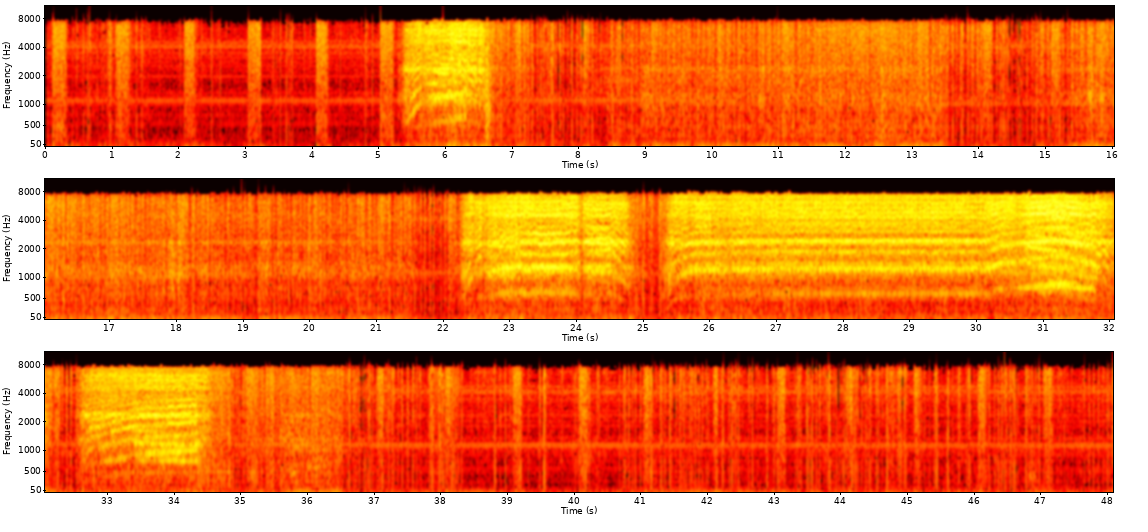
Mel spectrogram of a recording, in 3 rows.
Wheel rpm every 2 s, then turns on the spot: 0, 0, 20, 40, 10, 20, 20, 0, 20, 20, 20, 100, 100, 160, 160, 170, 80, 40, 10, 0, 0, 0, 0, 0.
6-14 16-22 34-36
